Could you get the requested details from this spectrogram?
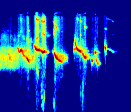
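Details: Bahama Oriole song from a bird of unknown sex, in a species where both sexes sing: a short run of clear, slurred whistles, rising and falling between mid and high pitch, with a few sharp chips, over about two seconds.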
